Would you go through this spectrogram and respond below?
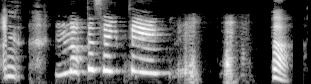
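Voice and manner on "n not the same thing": very high, nervous, sickly-sounding frog puppet voice. Answering a question back and forth, the speaker replies in a Kermit the Frog voice. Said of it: "You got a pretty good Kermit".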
